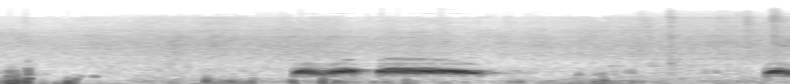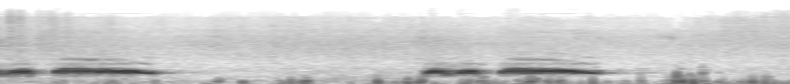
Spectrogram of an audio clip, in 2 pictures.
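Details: Spotted dove calling in a wild style, three times at roughly two-second intervals: each a soft, low coo followed closely by a longer, slightly falling coo, over faint background rustling and clicks.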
